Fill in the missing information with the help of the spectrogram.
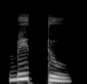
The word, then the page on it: ಬಿದು: bidu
